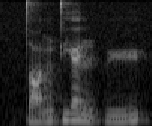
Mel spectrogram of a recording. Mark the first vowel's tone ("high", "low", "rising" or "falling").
rising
